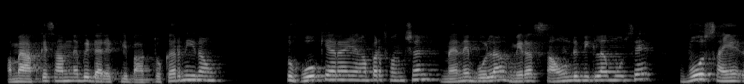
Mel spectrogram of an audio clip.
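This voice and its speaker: A man teaching a lecture to children, lively and playful, asking questions and answering them himself, recorded on a lapel mic. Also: a little high, muffled recording.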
